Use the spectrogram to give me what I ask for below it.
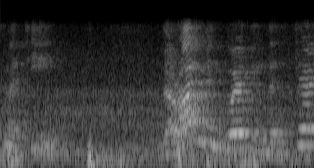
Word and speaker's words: متين: The first two lines in the source show perfect heteronym with the repetition of the same word matin, but with different pronunciation. First as metin, second as matin.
